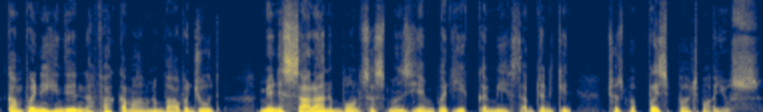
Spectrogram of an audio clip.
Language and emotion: Kashmiri, sad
